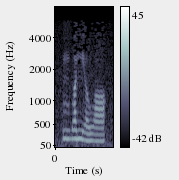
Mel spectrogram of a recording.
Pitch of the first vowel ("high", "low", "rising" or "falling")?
high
